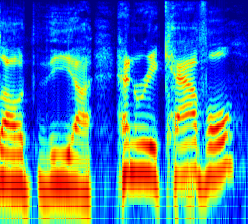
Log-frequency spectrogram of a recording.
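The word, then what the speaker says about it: Cavill: out the uh Henry caval I got his name right that time rhymes with travel uh when he did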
